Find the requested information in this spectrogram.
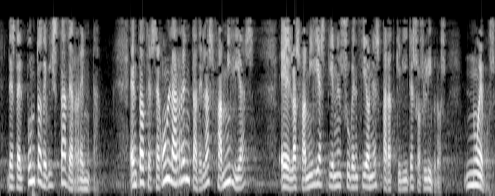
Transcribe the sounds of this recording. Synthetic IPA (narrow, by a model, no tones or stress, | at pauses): d̪e̞zðelpunt̪o̞ðe̞β̞ist̪aðe̞̰re̞nt̪a̰ | ent̪o̞nθe̞sːe̞ɣ̞unlare̞nt̪aðe̞lasfamiljas | elasfamiljast̪je̞nẽ̞nsuβe̞n̟θjo̞ne̞spaɾaːðkiɾiɾe̞so̞zliβɾo̞̰s | nwe̞β̞o̞s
